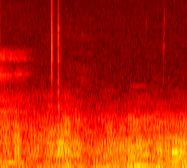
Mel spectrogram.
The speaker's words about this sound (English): Listen to that thunder, listeners.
